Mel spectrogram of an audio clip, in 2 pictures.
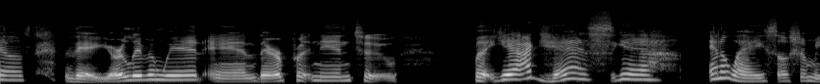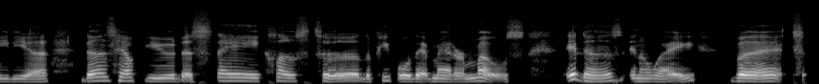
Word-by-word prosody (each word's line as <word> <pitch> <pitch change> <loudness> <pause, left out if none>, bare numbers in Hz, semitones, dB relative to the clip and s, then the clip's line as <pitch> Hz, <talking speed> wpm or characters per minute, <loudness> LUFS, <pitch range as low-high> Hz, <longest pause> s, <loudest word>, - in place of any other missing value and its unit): else 200 -1 -5 0.3
that 420 -1 +1
you're 445 +10 +4
living 215 +2 +4
with 210 +1 +3
and 140 +1 -6
they're 145 +1 +4
putting 190 -1 -6
in 180 +2 -6
too. 400 - -6 0.8
But, 455 -3 +2
yeah, 230 +1 +6
I 285 - +3
guess, 230 - -4
yeah, 225 -2 -2 0.5
in 265 +4 -1
a 290 - 0
way, 145 - -1
social 160 +2 -8
media 135 -2 -4 0.3
does 175 +3 +1
help 165 -2 -3
you 145 0 -2
to - - 0
stay 160 -2 -2
close 155 -3 -4
to 460 +1 +3
the 415 -2 -4
people 410 - 0
that 465 +2 +2
matter 135 -2 -2
most; 415 - -1 0.4
it 450 +3 +8
does 150 +4 0
in 145 0 -3
a 140 - -4
way, 440 - -1 0.3
but, 150 -2 +5
t 445 -2 -10
180 Hz, 145 wpm, -24 LUFS, -, 0.8 s, it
